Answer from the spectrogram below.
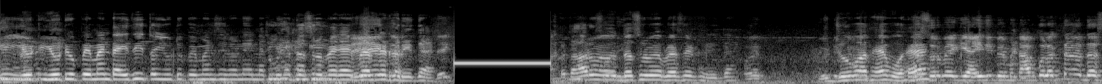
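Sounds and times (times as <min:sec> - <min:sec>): censor bleep tone: 0:04.6 - 0:05.6.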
